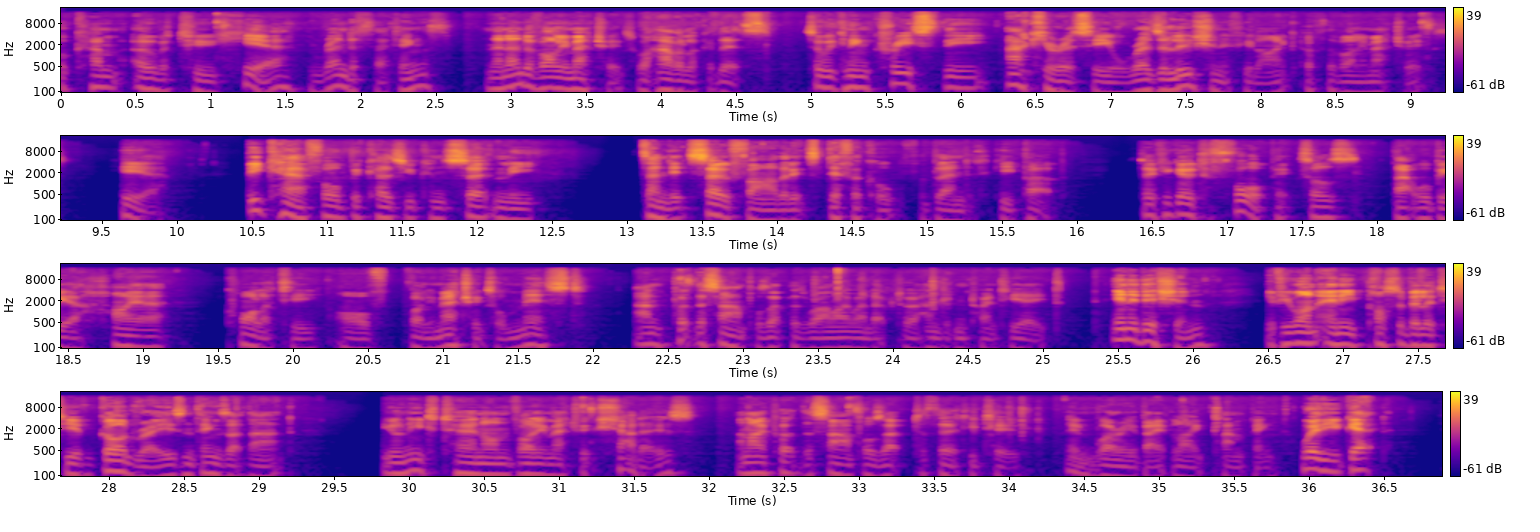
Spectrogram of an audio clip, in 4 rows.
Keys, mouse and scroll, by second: 1.0 click, 9.1 click, 17.8 click, 22.6 click, 23.5 KP_1, 23.7 KP_2, 23.9 KP_8, 24.3 KP_Enter, 25.3-27.2 scroll down 1, 31.2 click, 32.9 click, 33.8 KP_3, 33.9 KP_2, 34.1 KP_Enter.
